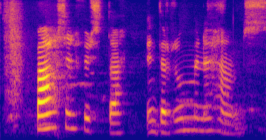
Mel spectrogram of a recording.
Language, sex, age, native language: Icelandic, female, 10, Icelandic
